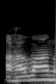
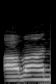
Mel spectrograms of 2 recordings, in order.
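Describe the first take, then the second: First: आह्वान as aah-vaan; h before v. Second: आवाहन as aa-vaan, v first; v before h. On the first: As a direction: sound the h ahead of "vaan" in आह्वान. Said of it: "आह्वान होता है". (आह्वान में "ह" पहले बोलें) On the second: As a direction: say आवाहन with the v ahead of any h. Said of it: "आवाहन नहीं होता". (आवाहन में "वा" पहले) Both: Shown as a demonstration.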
